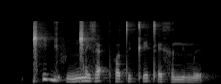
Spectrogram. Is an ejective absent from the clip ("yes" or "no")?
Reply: no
